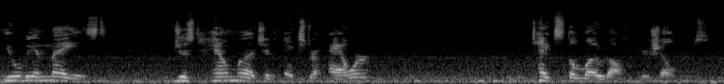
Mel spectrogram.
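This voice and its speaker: Fairly high-pitched male voice, fairly even intonation, over noticeable background noise. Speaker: vlogger. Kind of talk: casual monologue vlog.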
